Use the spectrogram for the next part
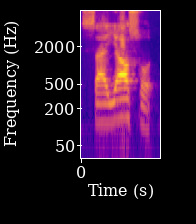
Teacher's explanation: صاد کو آپ نے موٹا کر کے پڑھنا ہے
